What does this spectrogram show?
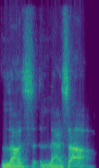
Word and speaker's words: Lazare: We have got a delightful guest genie today, Sydney Lazare. Yes, rhymes with star, I remembered.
